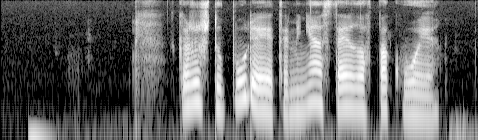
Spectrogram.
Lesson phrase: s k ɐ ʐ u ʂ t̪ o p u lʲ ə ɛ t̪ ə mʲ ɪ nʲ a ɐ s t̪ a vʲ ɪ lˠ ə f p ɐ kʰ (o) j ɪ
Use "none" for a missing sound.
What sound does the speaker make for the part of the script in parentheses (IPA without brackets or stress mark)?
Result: o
